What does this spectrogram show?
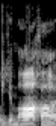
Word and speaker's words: Yamaha: little gray box there so yamaha or yamaha if you want to pronounce it correctly like a sound module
